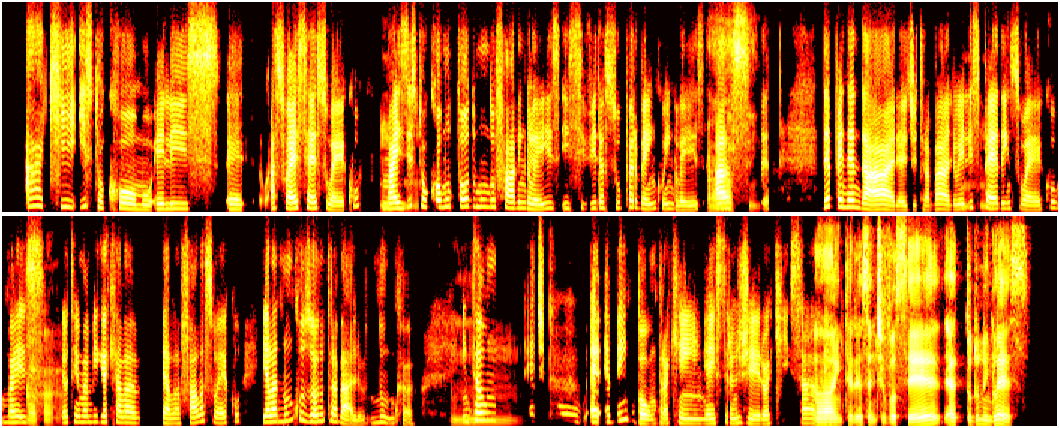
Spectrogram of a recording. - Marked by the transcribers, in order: other background noise; tapping
- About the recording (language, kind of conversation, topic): Portuguese, unstructured, Como você equilibra trabalho e lazer no seu dia?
